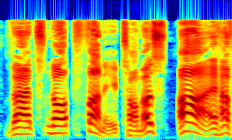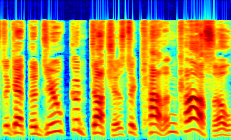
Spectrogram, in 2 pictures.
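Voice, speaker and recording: A man uses a put-on character voice with a high pitch. He talks at a fairly slow pace. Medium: audio drama. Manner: proud, showy.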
